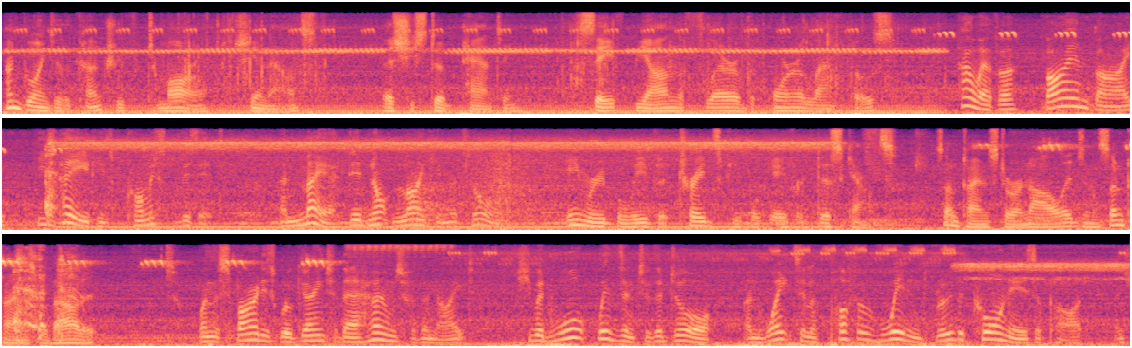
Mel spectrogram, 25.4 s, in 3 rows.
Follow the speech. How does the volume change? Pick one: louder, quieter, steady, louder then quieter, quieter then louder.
steady.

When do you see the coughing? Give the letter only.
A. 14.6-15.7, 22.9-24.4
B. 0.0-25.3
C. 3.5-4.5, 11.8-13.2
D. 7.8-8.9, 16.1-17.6
D.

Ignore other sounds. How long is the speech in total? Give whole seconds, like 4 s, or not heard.
25 s.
